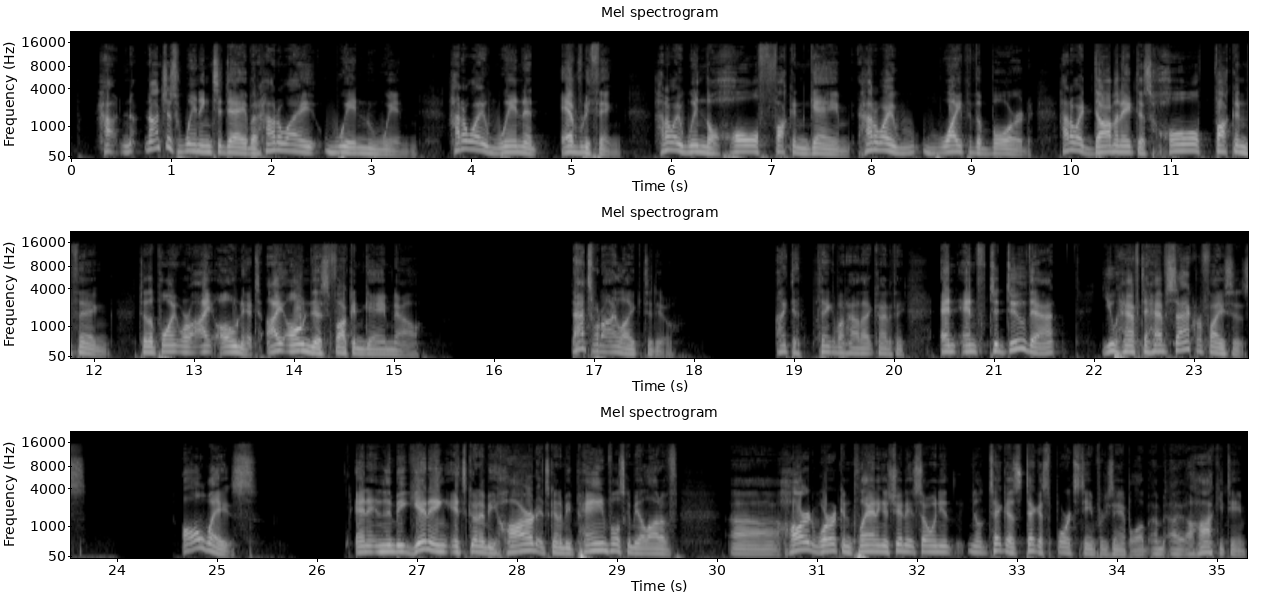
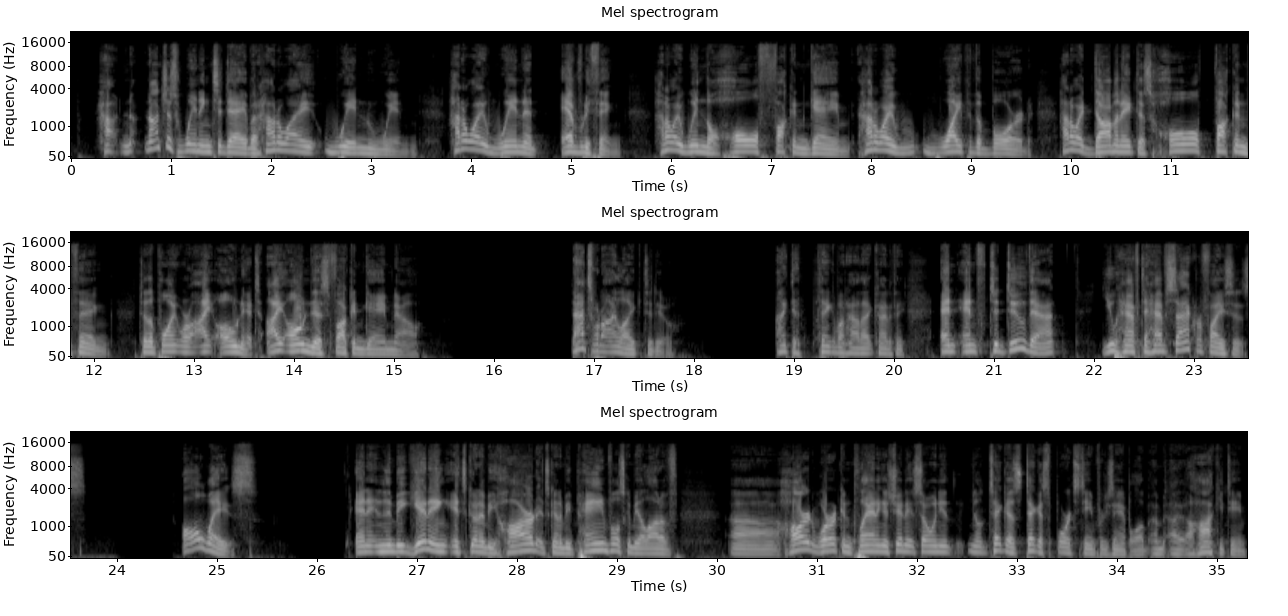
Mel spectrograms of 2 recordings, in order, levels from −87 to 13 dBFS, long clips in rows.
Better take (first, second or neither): neither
